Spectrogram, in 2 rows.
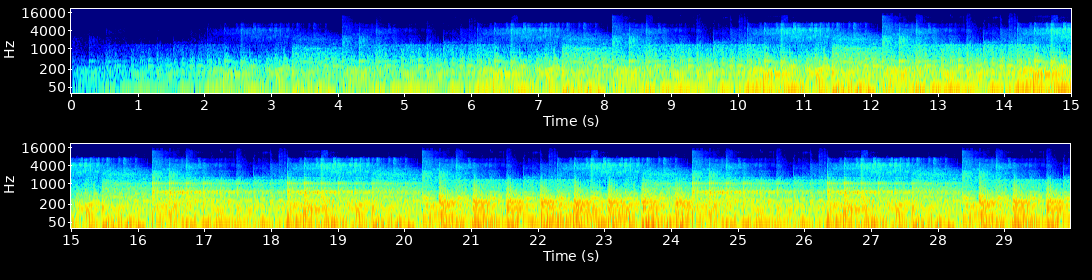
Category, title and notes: Music > Multiple instruments
Demo Track #3559 (Industraumatic)
Underground, Games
